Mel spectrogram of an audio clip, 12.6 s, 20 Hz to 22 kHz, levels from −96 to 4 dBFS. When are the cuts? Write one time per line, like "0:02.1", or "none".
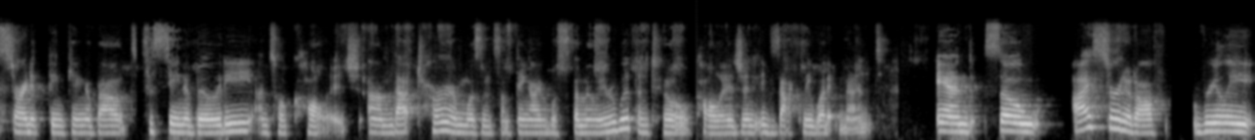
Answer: none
